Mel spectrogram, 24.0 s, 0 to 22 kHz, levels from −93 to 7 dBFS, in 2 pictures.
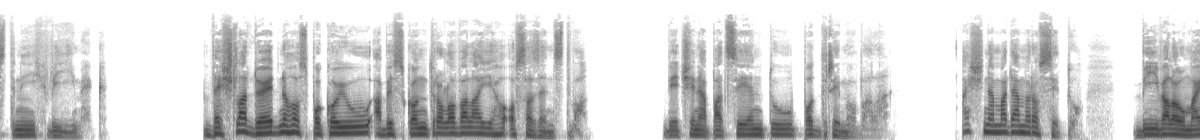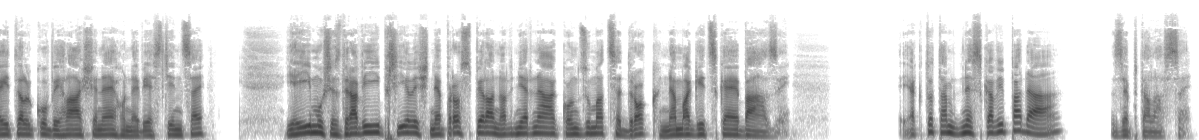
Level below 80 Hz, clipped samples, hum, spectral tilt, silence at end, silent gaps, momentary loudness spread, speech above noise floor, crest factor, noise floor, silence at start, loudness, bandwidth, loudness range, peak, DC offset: -54 dBFS; under 0.1%; none; -6 dB/octave; 0.1 s; 1.15-2.03 s, 5.97-6.63 s, 9.00-9.55 s, 11.18-11.33 s, 14.22-14.38 s, 20.34-20.98 s, 22.72-23.10 s; 14 LU; over 65 dB; 20 dB; under -90 dBFS; 0 s; -25 LUFS; 13.5 kHz; 6 LU; -4 dBFS; under 0.1%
